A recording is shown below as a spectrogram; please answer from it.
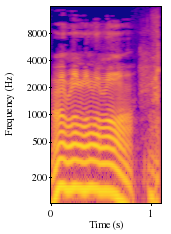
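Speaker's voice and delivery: mock sleepy gibberish babble; sleep mumbling. Larry asleep in bed, mock sleep mumbling. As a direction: run of nonsense mumbles, imitating a sleeper. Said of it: "Larry's, like, sleeping and mumbling".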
